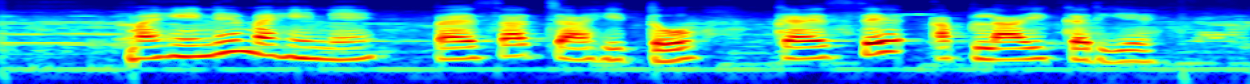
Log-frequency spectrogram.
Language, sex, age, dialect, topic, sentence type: Magahi, female, 31-35, Southern, banking, question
